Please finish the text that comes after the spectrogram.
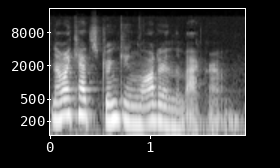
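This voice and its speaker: A woman's voice: mid-range voice, quick pace. A woman streamer chatting casually with viewers, reading out comments and rambling as she thinks aloud in a giggly way. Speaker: streamer, book club host. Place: indoor home streaming setup.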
